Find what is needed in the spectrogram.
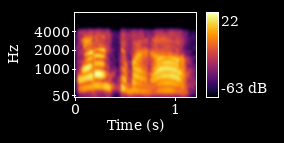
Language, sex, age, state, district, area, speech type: Kashmiri, female, 45-60, Jammu and Kashmir, Bandipora, urban, conversation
